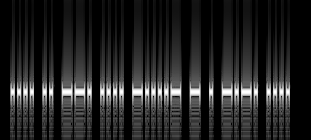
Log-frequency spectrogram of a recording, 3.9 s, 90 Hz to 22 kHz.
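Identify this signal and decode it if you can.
Morse code, heard as a keyed tone, about 30 wpm, 600 Hz. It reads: HIGH-TECH
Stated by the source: Morse code at 29 wpm, sending Ken Follett's novel Never in English, from CW med Gnister.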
